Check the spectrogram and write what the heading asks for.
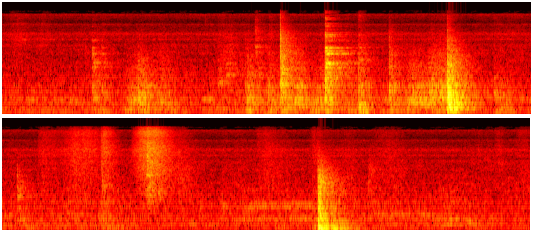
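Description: Kitchen handling sounds: a run of knocks and clatters, sharpest about four and a half seconds in, a short hiss near seven seconds, and a heavy thump about eight and a half seconds in, the kind made by cupboard doors and kitchenware being moved.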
